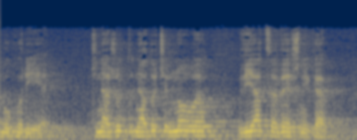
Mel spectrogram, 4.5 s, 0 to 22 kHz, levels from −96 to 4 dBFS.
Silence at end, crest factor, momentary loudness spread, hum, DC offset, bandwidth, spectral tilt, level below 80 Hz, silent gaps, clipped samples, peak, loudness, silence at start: 0 s; 14 dB; 12 LU; none; under 0.1%; 9.8 kHz; -6.5 dB/octave; -40 dBFS; none; under 0.1%; -4 dBFS; -18 LUFS; 0 s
